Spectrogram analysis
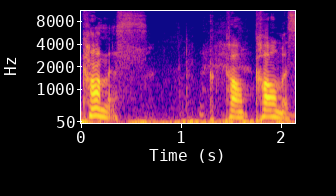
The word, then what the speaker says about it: Kalmus: Kalmus. Kalmus. Peter Kalmus. He says Thomas with a K.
